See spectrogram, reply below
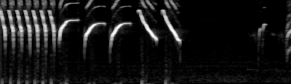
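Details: Canary song as a singing prompt for canaries: a quick rattle of short notes leads into several loud swooping whistled slurs, then a pause and faint rising chirps.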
